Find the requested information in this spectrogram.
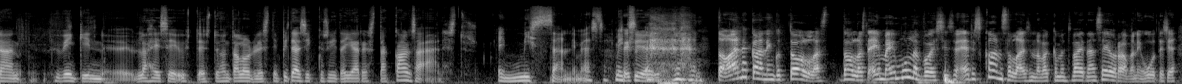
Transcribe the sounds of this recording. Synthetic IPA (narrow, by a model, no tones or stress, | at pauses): æːnhyʋiŋkinlæheˑisḛːʔyht̪eist̪yøhænt̪ɑloˑdelist̪nimpit̪æsikkosiːt̪æjærjest̪æːkkɑnsɑ̰ʔæ̰ːnest̪y̥s | eimisːæ̰ːnnḭmḛsːæmisit̪oɑinɑkɑːniːŋkut̪olːɑst̪t̪olːɑst̪eimeimulːeʋʋoissisḛɾiskɑnsɑlɑisenɑʋɑikːɑmænyt̪ʋæjt̪ænseurɑ̰ːʋɑniuːt̪isiɑ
